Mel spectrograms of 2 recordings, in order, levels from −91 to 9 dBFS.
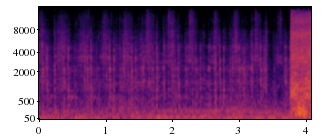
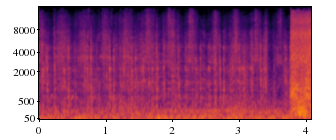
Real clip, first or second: first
